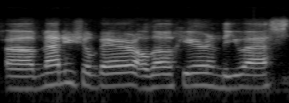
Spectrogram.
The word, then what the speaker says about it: Mahdi Gilbert: And right, we would like to officially welcome, is it Mahdi Gilbert? Is that the right way to say it? Yes, it is. Mahdi Gilbert, although here in the US, they often call me just Mahdi Gilbert.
